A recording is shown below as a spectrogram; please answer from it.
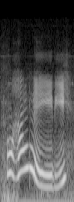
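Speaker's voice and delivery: high sing-song pet voice; talking to sheep. Real, not acted. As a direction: coo at the animals playfully. Cooing at the sheep.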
